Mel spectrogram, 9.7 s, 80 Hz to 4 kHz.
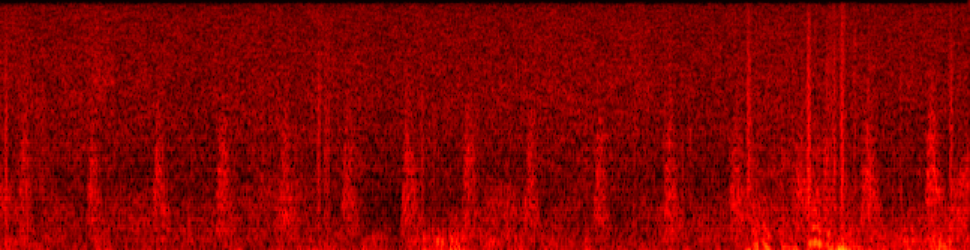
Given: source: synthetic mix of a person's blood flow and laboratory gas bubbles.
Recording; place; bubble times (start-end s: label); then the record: Doppler ultrasound of blood flow; subclavian vein
no bubbles
From the record:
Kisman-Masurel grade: 000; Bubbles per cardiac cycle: 0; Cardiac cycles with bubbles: 0%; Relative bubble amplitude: no bubbles discernible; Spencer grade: 0 (complete lack of bubble signals)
